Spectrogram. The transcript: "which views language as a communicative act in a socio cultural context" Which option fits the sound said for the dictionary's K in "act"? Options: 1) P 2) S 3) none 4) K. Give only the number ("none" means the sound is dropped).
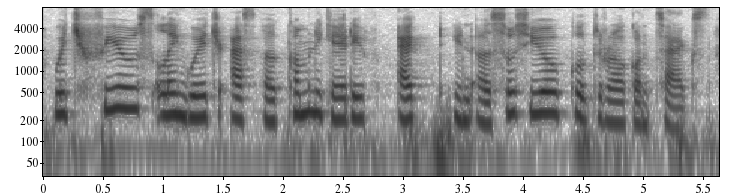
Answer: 4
